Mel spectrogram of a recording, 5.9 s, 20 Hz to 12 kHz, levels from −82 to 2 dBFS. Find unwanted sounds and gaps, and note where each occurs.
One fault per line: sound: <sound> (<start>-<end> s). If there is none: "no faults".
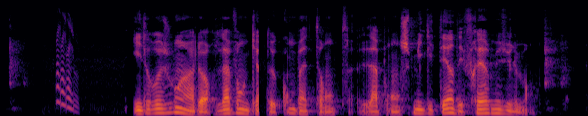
sound: chirp (0.6-0.8 s)
sound: dropout (2.6-2.7 s)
